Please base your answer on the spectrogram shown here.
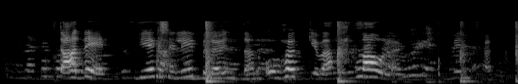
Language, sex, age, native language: Icelandic, female, 12, Icelandic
